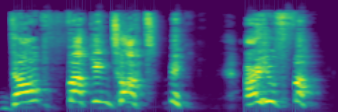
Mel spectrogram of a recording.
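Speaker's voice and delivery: livid, furious tone. Retelling own reply to an insulting question: retelling own livid outburst.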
